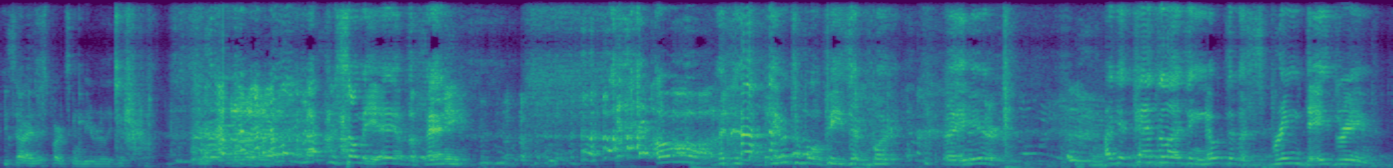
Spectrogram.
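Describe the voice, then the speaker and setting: A man's voice: very high-pitched, big pitch swings, measured pace, gravelly. A man delivering a bawdy comic after-dinner toast with a theatrical, mock-poetic manner at a live supper. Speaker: speaker giving a toast at a Burns supper. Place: live supper gathering in an echoey room. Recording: echoey room, loud background noise, clicks.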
